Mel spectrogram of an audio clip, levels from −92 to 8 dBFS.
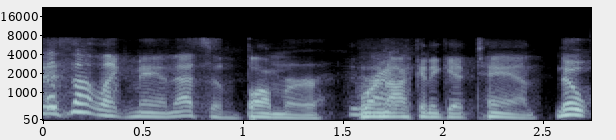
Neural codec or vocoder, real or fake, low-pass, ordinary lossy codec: none; real; 7.2 kHz; AAC, 32 kbps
